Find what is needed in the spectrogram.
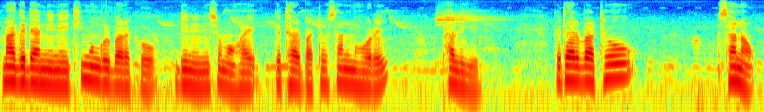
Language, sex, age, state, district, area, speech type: Bodo, male, 30-45, Assam, Baksa, urban, spontaneous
